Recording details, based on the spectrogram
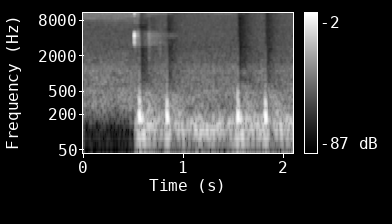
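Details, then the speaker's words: Example recording of normal heart sounds played in a fibromuscular dysplasia lecture, in contrast to a bruit over stenosis: crisp, regular lub-dub through a stethoscope, with no whooshing between beats. "this is our normal heart sound and you'll see that those are pretty crisp sounds that we're appreciating"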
